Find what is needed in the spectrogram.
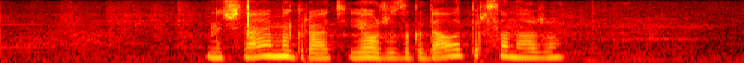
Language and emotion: Russian, neutral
